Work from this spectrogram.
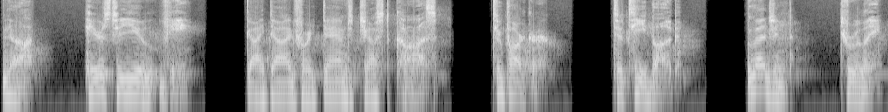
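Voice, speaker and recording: A man's voice: on the low side, extremely slow, long pauses, fairly bright tone, breathy edge, heavily acted. An American man playing a cynical, world-weary rebel rock star in a video game, with a sardonic, clipped drawl and plenty of swearing. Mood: solemn. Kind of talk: video game character dialogue.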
